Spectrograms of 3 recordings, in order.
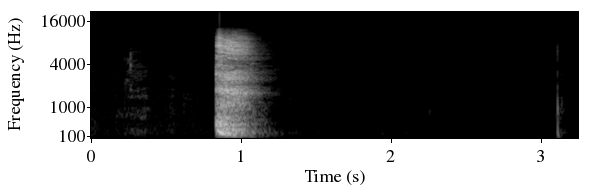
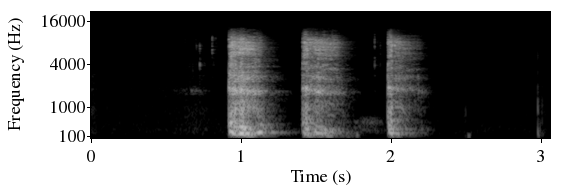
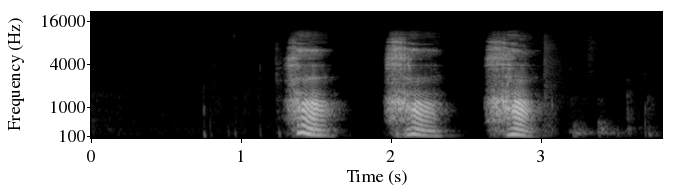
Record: {
  "cough_length": "3.3 s",
  "cough_amplitude": 28233,
  "cough_signal_mean_std_ratio": 0.2,
  "three_cough_length": "3.1 s",
  "three_cough_amplitude": 18148,
  "three_cough_signal_mean_std_ratio": 0.32,
  "exhalation_length": "3.8 s",
  "exhalation_amplitude": 16846,
  "exhalation_signal_mean_std_ratio": 0.34,
  "survey_phase": "beta (2021-08-13 to 2022-03-07)",
  "age": "45-64",
  "gender": "Female",
  "wearing_mask": "No",
  "symptom_none": true,
  "smoker_status": "Never smoked",
  "respiratory_condition_asthma": false,
  "respiratory_condition_other": false,
  "recruitment_source": "Test and Trace",
  "submission_delay": "1 day",
  "covid_test_result": "Negative",
  "covid_test_method": "RT-qPCR"
}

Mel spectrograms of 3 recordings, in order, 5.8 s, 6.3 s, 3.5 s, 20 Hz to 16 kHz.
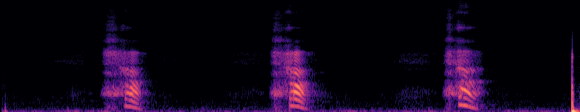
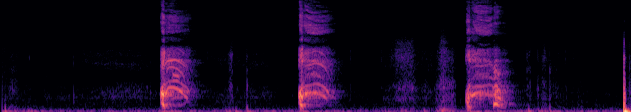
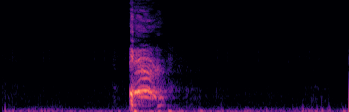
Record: {
  "exhalation_length": "5.8 s",
  "exhalation_amplitude": 7082,
  "exhalation_signal_mean_std_ratio": 0.28,
  "three_cough_length": "6.3 s",
  "three_cough_amplitude": 9727,
  "three_cough_signal_mean_std_ratio": 0.28,
  "cough_length": "3.5 s",
  "cough_amplitude": 6368,
  "cough_signal_mean_std_ratio": 0.31,
  "survey_phase": "beta (2021-08-13 to 2022-03-07)",
  "age": "45-64",
  "gender": "Female",
  "wearing_mask": "No",
  "symptom_none": true,
  "smoker_status": "Never smoked",
  "respiratory_condition_asthma": false,
  "respiratory_condition_other": false,
  "recruitment_source": "REACT",
  "submission_delay": "3 days",
  "covid_test_result": "Negative",
  "covid_test_method": "RT-qPCR",
  "influenza_a_test_result": "Negative",
  "influenza_b_test_result": "Negative"
}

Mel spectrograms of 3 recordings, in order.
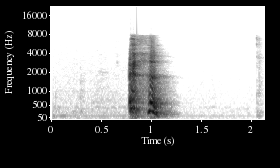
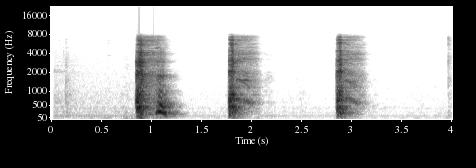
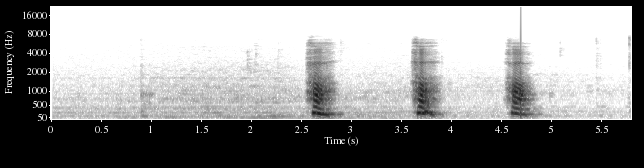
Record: {
  "cough_length": "2.1 s",
  "cough_amplitude": 32768,
  "cough_signal_mean_std_ratio": 0.26,
  "three_cough_length": "4.0 s",
  "three_cough_amplitude": 32768,
  "three_cough_signal_mean_std_ratio": 0.27,
  "exhalation_length": "5.8 s",
  "exhalation_amplitude": 32768,
  "exhalation_signal_mean_std_ratio": 0.24,
  "survey_phase": "beta (2021-08-13 to 2022-03-07)",
  "age": "45-64",
  "gender": "Female",
  "wearing_mask": "No",
  "symptom_none": true,
  "smoker_status": "Ex-smoker",
  "respiratory_condition_asthma": false,
  "respiratory_condition_other": false,
  "recruitment_source": "Test and Trace",
  "submission_delay": "0 days",
  "covid_test_result": "Negative",
  "covid_test_method": "RT-qPCR"
}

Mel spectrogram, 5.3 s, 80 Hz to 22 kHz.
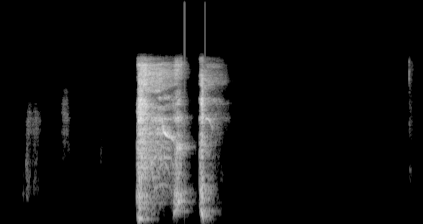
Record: {
  "cough_length": "5.3 s",
  "cough_amplitude": 32768,
  "cough_signal_mean_std_ratio": 0.27,
  "survey_phase": "beta (2021-08-13 to 2022-03-07)",
  "age": "65+",
  "gender": "Male",
  "wearing_mask": "No",
  "symptom_none": true,
  "smoker_status": "Never smoked",
  "respiratory_condition_asthma": false,
  "respiratory_condition_other": false,
  "recruitment_source": "REACT",
  "submission_delay": "3 days",
  "covid_test_result": "Negative",
  "covid_test_method": "RT-qPCR",
  "influenza_a_test_result": "Negative",
  "influenza_b_test_result": "Negative"
}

